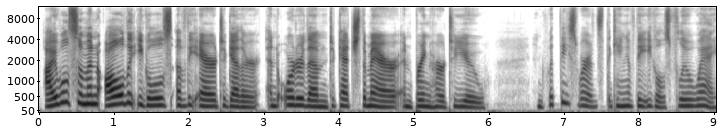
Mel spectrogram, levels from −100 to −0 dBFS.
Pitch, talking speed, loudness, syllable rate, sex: 210 Hz, 220 wpm, -19 LUFS, 5.0 syllables/s, female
